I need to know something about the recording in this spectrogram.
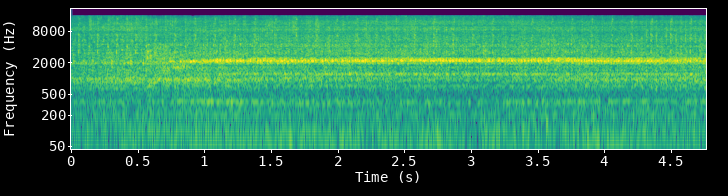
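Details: Tofaş car at idle, clutch pedal pressed: steady high whirring whine; worn clutch release bearing and pressure plate fingers, confirmed on removal.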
